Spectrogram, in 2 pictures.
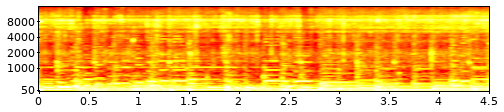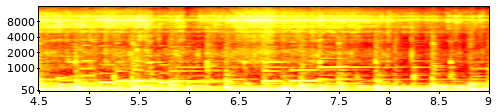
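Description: Corn tortilla dipped in beef birria fat, sizzling as it fries in a skillet: a steady frying hiss.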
